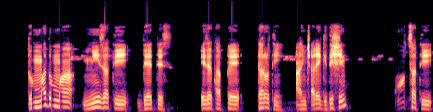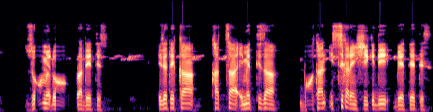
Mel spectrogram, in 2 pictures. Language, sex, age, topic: Gamo, male, 25-35, agriculture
